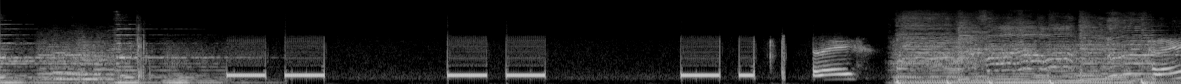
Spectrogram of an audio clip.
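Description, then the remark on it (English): A phone call rings out through the earpiece: three steady double-burst ringback tones with pauses between, then a brief electronic chirp as loud music bursts in. “So let's ring someone else and give them a sting ring, if you pardon the expression.”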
